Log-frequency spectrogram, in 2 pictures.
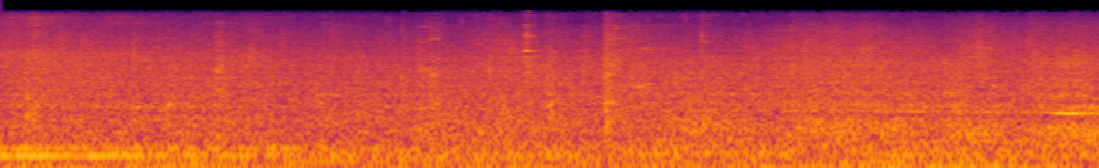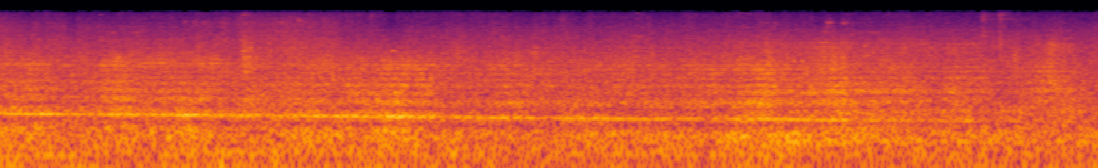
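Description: Freight train of covered hopper cars rolling past, the wheels clicking over rail joints. About halfway through, a wheel squeal starts and holds for several seconds, slowly falling in pitch.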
